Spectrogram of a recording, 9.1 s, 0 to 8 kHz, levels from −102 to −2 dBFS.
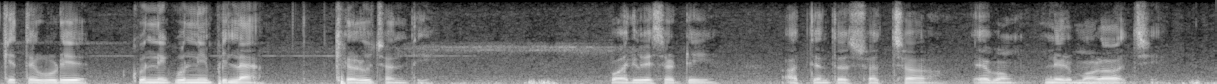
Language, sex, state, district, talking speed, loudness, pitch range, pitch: Odia, male, Odisha, Khordha, 85 wpm, -18 LUFS, 95-105 Hz, 100 Hz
